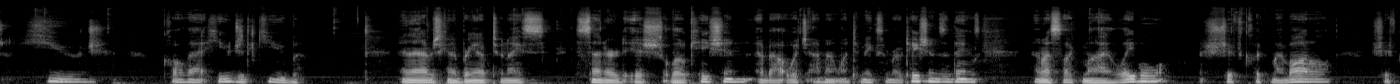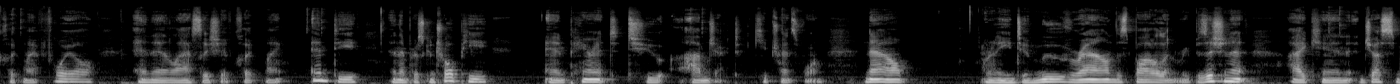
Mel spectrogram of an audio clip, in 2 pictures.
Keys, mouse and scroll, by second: 0.3 click, 1.0 click, 3.7-4.0 scroll up 2, 4.1 g, 5.4 shift+middle click, 5.7 middle click, 6.6 g, 8.3 shift+middle click, 8.6 middle click, 10.8 click, 12.2 shift+click, 14.1 shift+click, 17.0 shift+click, 18.4 ctrl+p, 21.7 click, 23.5 middle click, 26.2 r.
